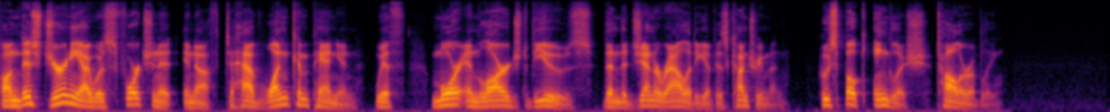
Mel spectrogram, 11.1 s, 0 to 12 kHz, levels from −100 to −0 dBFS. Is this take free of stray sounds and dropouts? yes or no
yes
